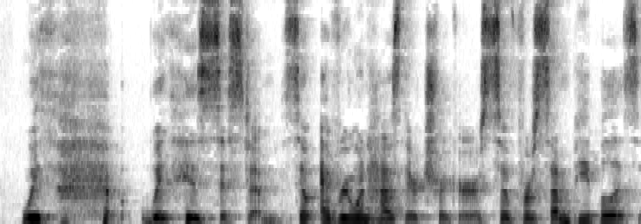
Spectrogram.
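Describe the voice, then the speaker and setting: A woman talks at a moderate pace and a medium pitch, with ordinary pitch variation. Background noise is noticeable. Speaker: holistic health coach. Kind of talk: casual talk to camera. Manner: hesitant fillers.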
